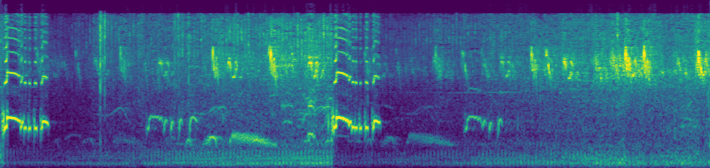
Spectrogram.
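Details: Decoy trapping of spotted doves, a caged decoy answering a wild dove with a medium-pitched voice; loud near coos at the start and midway, between them softer distant rolling coo phrases, small birds chirping in the background.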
